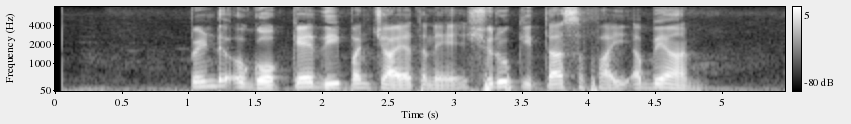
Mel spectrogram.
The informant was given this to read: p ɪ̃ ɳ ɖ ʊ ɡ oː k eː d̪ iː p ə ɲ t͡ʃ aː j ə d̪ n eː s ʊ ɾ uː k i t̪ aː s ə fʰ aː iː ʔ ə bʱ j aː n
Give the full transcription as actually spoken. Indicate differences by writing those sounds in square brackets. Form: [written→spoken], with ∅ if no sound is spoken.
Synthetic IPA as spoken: p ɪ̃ ɳ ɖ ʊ ɡ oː k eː d̪ iː p ə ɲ t͡ʃ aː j ə [d̪→t̪] n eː [s→ʃ] ʊ ɾ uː k [i→iː] t̪ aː s ə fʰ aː iː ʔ ə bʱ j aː n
